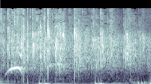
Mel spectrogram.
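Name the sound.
audience clapping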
